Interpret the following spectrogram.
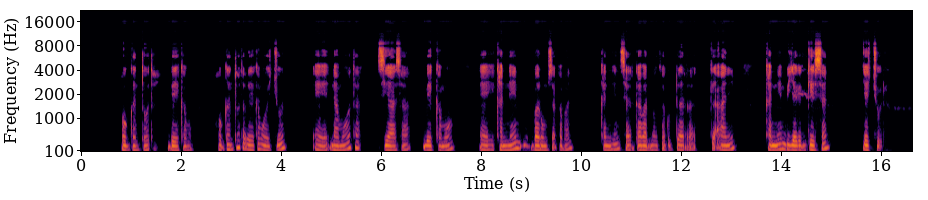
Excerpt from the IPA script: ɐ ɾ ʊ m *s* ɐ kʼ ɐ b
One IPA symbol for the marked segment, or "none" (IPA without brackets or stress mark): s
